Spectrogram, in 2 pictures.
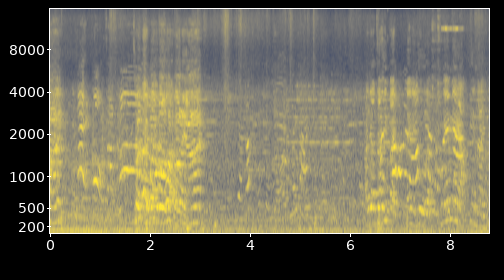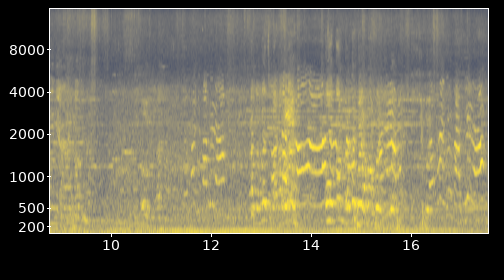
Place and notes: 丸正鮮魚行, Minsheng Rd., Houli Dist. - Seafood selling
Seafood selling
Binaural recordings
Sony PCM D100+ Soundman OKM II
